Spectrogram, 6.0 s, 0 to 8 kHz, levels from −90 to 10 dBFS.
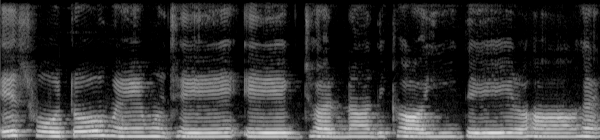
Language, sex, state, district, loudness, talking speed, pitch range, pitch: Hindi, female, Madhya Pradesh, Umaria, -15 LUFS, 100 wpm, 215-235 Hz, 220 Hz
